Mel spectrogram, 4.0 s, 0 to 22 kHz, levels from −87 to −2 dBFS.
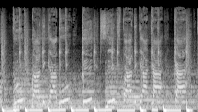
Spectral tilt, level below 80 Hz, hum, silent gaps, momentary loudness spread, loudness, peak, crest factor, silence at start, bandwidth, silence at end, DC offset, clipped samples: -5.5 dB/octave; -14 dBFS; none; none; 1 LU; -10 LUFS; 0 dBFS; 8 dB; 0 s; 16.5 kHz; 0 s; under 0.1%; under 0.1%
